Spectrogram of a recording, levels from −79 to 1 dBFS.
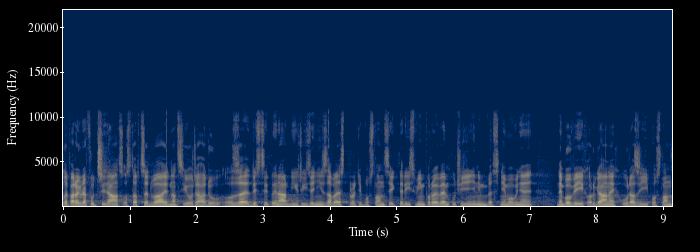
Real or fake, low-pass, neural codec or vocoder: real; 10.8 kHz; none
